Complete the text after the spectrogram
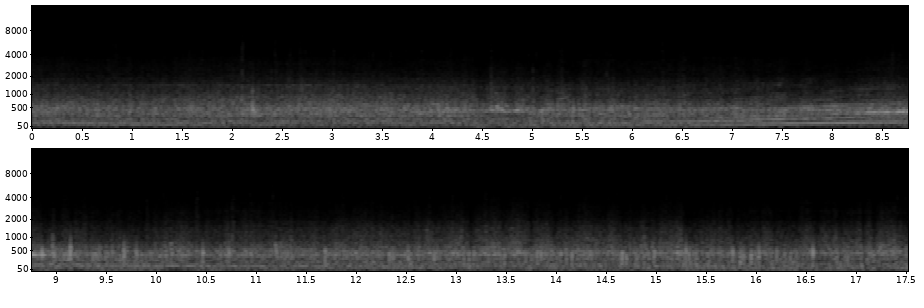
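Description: Wheels rattle over a bumpy road surface.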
